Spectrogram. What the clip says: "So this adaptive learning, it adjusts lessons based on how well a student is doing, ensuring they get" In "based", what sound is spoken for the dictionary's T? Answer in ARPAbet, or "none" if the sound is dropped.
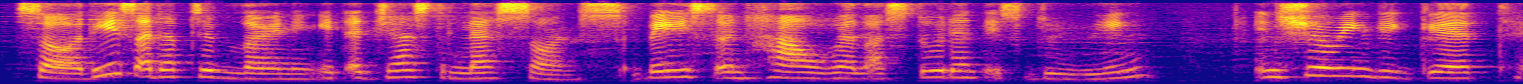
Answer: T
